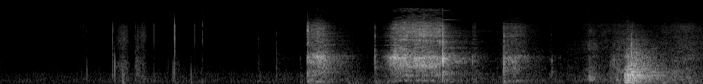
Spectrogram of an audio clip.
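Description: A model car's display base being slid by hand across a wooden tabletop: a few light clicks, then two rubbing scrapes about three and four seconds in, and a thump a little after six seconds as it is set down.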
